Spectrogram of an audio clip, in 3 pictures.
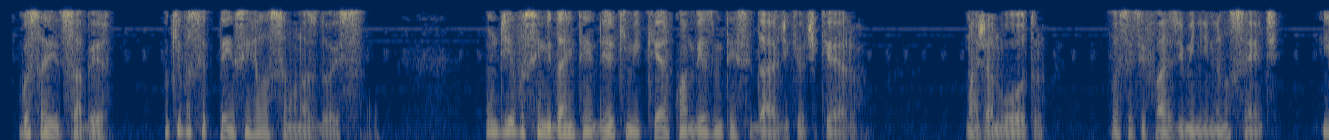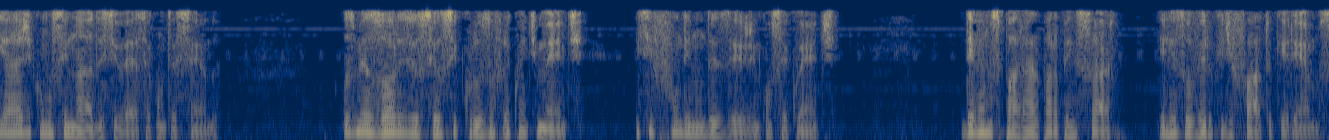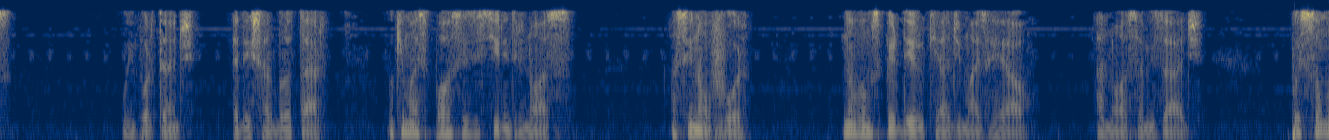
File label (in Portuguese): Se Decide Masculino, Só Voz; Telemensagens; Telemensagens 2017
